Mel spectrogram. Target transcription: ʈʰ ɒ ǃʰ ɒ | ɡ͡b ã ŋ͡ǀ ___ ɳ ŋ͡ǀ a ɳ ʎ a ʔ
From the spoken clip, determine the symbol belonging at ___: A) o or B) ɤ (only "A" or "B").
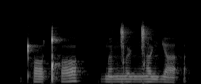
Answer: B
